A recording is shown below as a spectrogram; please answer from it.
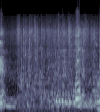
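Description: Domestic pigeons cooing steadily, with a man's voice speaking a word about one and a half seconds in.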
